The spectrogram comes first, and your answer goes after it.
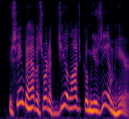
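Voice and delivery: ordinary delivery

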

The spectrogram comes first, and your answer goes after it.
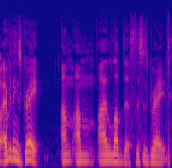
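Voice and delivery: normal talking voice

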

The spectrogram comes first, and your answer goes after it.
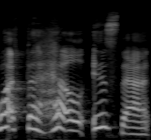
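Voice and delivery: sudden, freaked-out, panicked scream of alarm. Speaker recalling a sudden fright during treatment, retelling a freaked-out scream. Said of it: "I immediately freaked out and screamed".

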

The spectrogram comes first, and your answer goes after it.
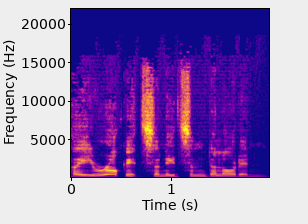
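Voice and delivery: high, fake put-on English accent. Speaker voices what the dog probably said: put-on English accent. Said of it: "I use that voice because my dogs are English cream golden retrievers".

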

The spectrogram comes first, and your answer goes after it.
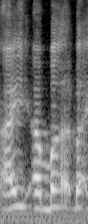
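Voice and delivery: halting, high-pitched, very slow stuttering stammer. Retelling how a teacher reacted to a class riot: imitating Mister Fred stammering.

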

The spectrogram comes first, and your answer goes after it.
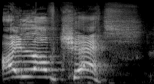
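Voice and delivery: very high, full-voiced triumphant yell. Retelling jumping and punching the air after a chess win: retelling own yell at top of voice. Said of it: "and I yelled".

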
